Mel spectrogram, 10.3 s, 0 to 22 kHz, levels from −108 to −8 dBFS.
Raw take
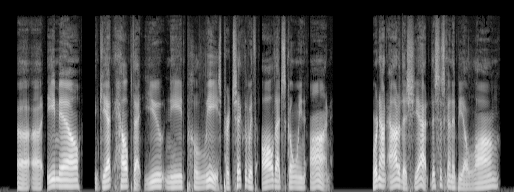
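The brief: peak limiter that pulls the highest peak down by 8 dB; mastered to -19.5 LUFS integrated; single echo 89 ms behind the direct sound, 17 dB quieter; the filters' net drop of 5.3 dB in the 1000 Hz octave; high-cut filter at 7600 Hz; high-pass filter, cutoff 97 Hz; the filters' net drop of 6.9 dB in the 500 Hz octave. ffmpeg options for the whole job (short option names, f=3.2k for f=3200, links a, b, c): -af "highpass=97,lowpass=7.6k,equalizer=f=500:t=o:g=-7.5,equalizer=f=1k:t=o:g=-4.5,alimiter=limit=-13.5dB:level=0:latency=1,aecho=1:1:89:0.141,volume=8dB"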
